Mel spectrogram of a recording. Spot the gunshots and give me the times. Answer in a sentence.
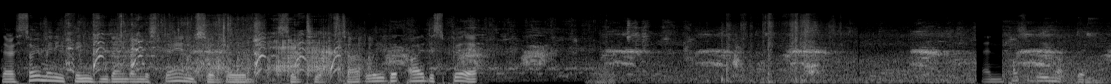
You can hear the gunshots from 1.8 to 3.8 s.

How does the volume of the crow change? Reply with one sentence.
The volume of the crow goes up.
